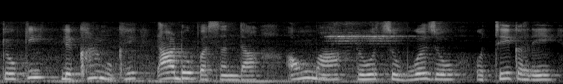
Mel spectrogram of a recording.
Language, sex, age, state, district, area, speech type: Sindhi, female, 18-30, Madhya Pradesh, Katni, rural, spontaneous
